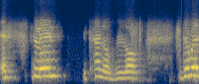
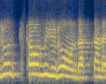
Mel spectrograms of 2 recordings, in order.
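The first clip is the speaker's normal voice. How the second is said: higher, louder accusing retort; retold scolding; 7 semitones higher, 6 dB louder than usual. Accuser confronting the baffled wife, scolding. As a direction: scold her, imitating the accuser.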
